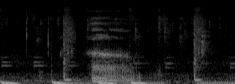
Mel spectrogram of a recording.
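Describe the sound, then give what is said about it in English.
Steady rain patters outside in North Carolina, a soft, diffuse hiss scattered with brief drips and splashes, fairly quiet and continuous with no talking. “I know it's raining where I'm at here in North Carolina.”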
